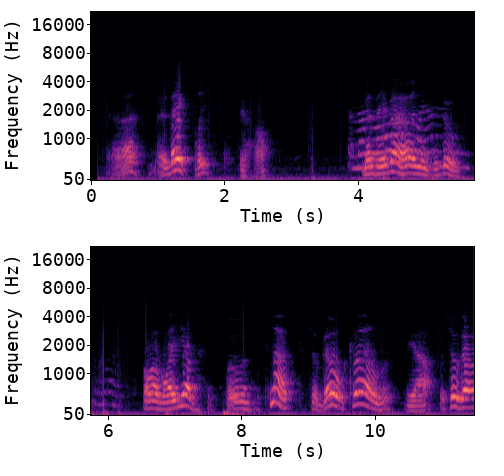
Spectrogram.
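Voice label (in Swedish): Gråmanstorp Skåne, dialekter; Folkminnen; Svenska sagor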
